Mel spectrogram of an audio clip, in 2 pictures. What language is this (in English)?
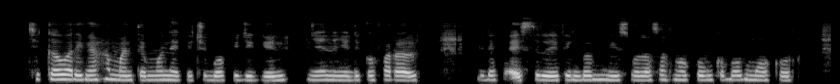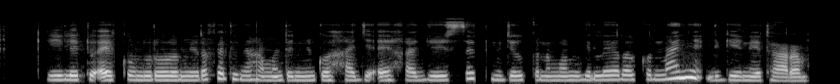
Wolof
